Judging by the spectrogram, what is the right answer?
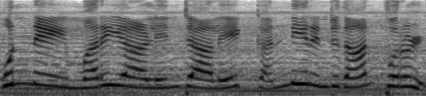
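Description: Music plays in the background as a woman talks. Her pitch is high, with ordinary variation. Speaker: Bible college staff narrator.

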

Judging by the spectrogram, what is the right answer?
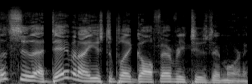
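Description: A man speaks over a quiet background. The sound is dry, with no echo. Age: 60s. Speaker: physician co-host. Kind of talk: casual chat; medical explanation. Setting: studio. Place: studio. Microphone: studio mic.

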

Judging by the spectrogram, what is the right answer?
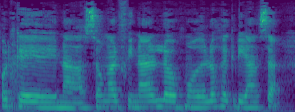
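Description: This woman speaks at a fairly slow pace. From Cuba. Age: 20s. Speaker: clinical psychologist; guest. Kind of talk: casual chat. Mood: calm, explanatory. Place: home room. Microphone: earbuds.

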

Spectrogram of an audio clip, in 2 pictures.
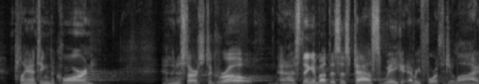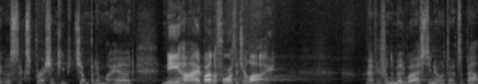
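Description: In quiet surroundings, a man with ordinary pitch variation keeps up a fairly quick pace. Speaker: pastor. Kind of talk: sermon. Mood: warm, lightly humorous. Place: church.

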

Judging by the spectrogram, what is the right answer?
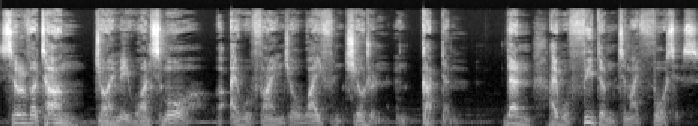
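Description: Using a put-on character voice, a man speaks slowly at a low pitch, with vocal fry, a bright, sharp tone and ordinary pitch variation.

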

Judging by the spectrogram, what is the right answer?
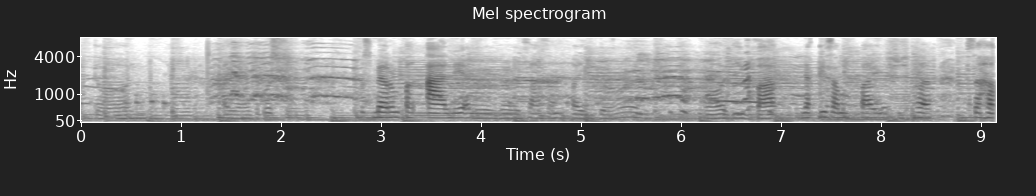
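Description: Over loud background music, a woman speaks at a fairly slow pace, with long, frequent pauses. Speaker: vlogger. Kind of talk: casual vlog chat. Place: garden. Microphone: phone near.

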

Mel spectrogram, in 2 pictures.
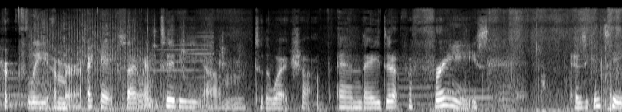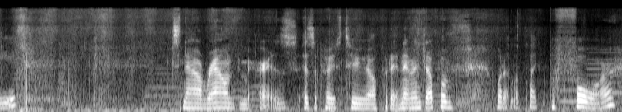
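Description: A woman speaks at a moderate pace with clear music behind her, in a dry sound with no echo. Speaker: motovlogger. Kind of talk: casual vlog chat. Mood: cheerful, upbeat. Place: garden. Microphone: phone near.

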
